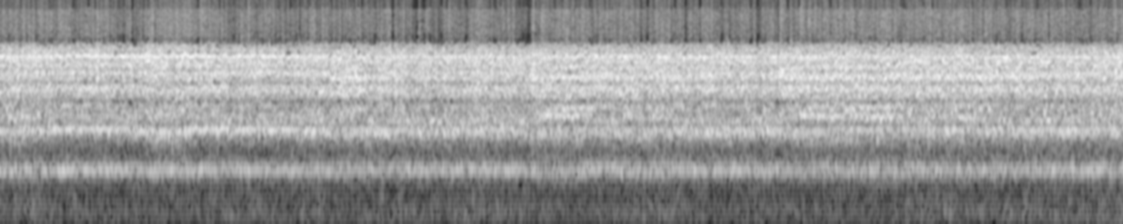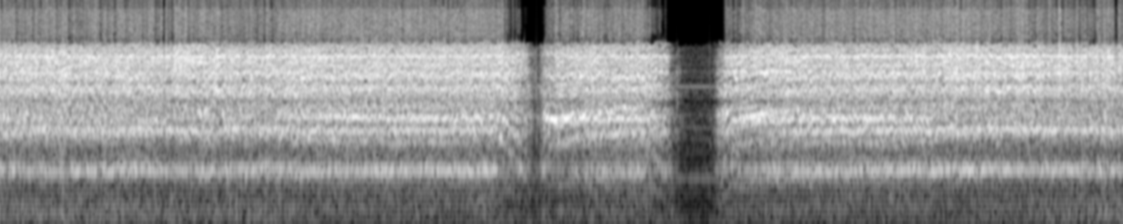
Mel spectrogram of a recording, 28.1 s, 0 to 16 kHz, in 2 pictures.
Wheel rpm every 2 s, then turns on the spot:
230, 230, 230, 220, 230, 220, 230, 230, 220, 210, 150, 120, 210, 230.
none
